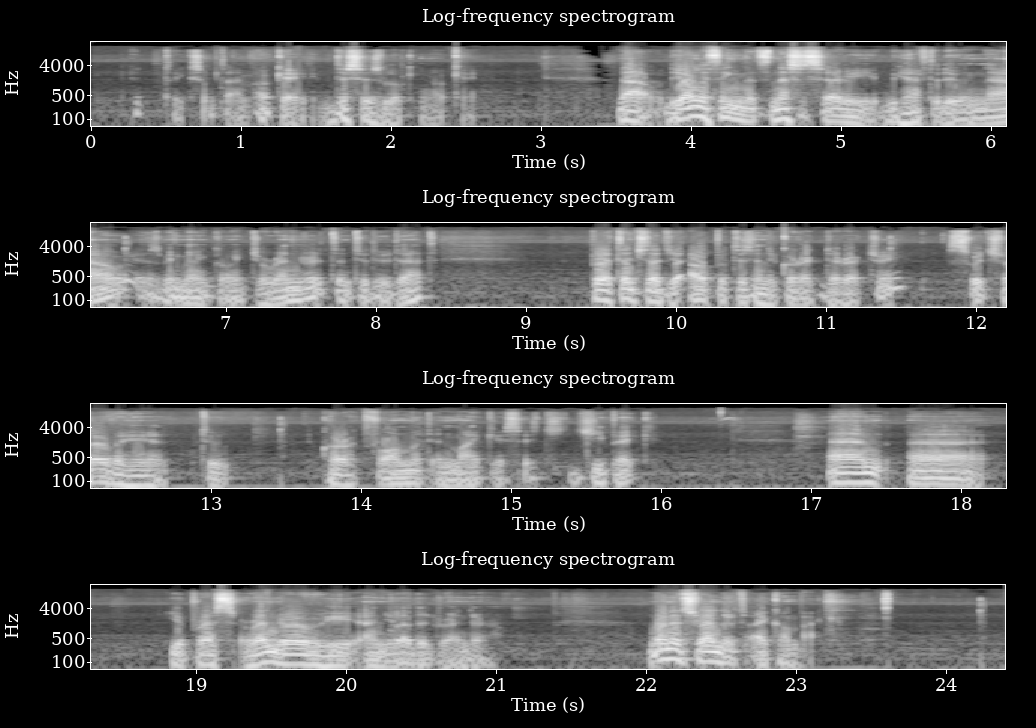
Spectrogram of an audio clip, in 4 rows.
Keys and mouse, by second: 6.7-8.6 drag, 11.7-14.2 drag.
